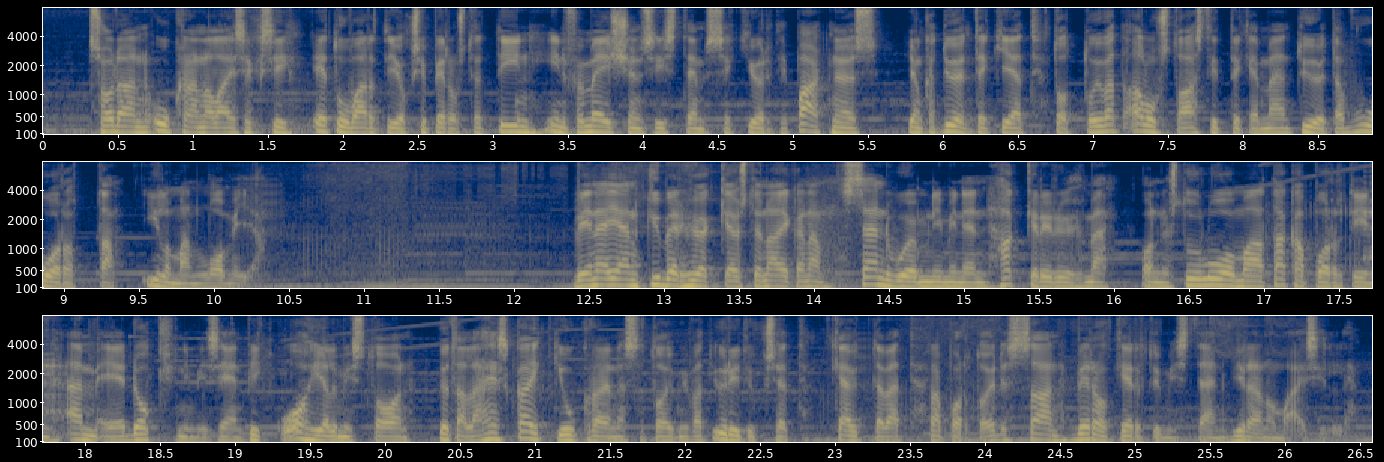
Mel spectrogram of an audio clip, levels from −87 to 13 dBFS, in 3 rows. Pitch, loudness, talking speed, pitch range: 120 Hz, -19 LUFS, 85 wpm, 110-135 Hz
